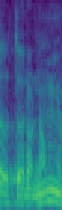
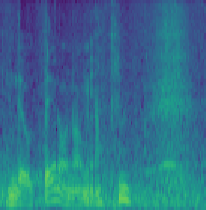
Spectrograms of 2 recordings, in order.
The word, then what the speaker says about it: Deuteronomio: versículo de autonomía 65 yo digo de autonomía pero se pronuncia del deuteronomio pero no mios 65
